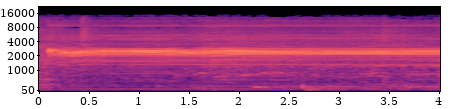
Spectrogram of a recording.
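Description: Ice arena buzzer sounding one long, steady high-pitched tone that starts suddenly and lasts about four seconds, the signal for the end of the period.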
